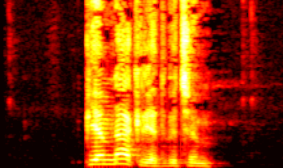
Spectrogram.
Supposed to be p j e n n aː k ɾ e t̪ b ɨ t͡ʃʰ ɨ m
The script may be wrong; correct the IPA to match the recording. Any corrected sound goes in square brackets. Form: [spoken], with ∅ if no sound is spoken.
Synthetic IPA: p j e [m] n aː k ɾ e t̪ b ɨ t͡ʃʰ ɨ m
